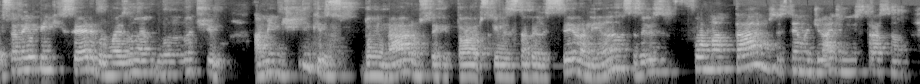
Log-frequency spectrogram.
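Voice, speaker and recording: A man with a high voice speaks at a moderate pace with lively intonation and hardly any pauses. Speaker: seminary teacher. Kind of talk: lecture.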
